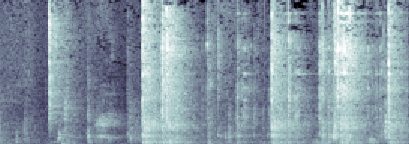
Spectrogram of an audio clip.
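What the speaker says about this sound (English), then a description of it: "Doors are slammed shut." Metal oven doors at a pet crematorium are slammed shut, giving several loud bangs and clatters over a few seconds, with mechanical rattling in between.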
